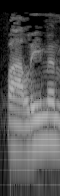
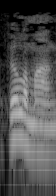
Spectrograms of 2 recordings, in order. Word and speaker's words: Philemon: I've pronounced it Philemon my whole life, and I heard John pronounce it Philemon the other day, and I thought I may have learned a bad pronunciation years ago and didn't know it and just kept repeating it. And so I looked it up online, and that is what happened. I have been pronouncing it incorrectly for probably 50 years.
